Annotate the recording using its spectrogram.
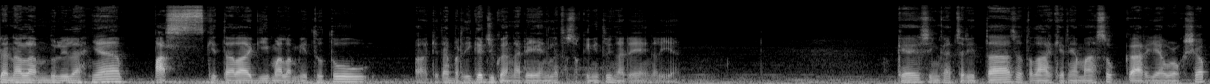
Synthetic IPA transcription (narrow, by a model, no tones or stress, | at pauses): danalamdulilahɲa | pas | kit̪alaɡimalamʔit̪ut̪ʊ | əkit̪abərt̪iɡad͡ʒuɡaŋɡadajaŋəliat̪sɔsɔkinit̪uŋɡadajaŋəlḭa̰t̪̚ | okesiŋkat͡ʃəɾit̪as̬ət̪əlahakirɲamasʊkːəaɾiawərkʃɔp̚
